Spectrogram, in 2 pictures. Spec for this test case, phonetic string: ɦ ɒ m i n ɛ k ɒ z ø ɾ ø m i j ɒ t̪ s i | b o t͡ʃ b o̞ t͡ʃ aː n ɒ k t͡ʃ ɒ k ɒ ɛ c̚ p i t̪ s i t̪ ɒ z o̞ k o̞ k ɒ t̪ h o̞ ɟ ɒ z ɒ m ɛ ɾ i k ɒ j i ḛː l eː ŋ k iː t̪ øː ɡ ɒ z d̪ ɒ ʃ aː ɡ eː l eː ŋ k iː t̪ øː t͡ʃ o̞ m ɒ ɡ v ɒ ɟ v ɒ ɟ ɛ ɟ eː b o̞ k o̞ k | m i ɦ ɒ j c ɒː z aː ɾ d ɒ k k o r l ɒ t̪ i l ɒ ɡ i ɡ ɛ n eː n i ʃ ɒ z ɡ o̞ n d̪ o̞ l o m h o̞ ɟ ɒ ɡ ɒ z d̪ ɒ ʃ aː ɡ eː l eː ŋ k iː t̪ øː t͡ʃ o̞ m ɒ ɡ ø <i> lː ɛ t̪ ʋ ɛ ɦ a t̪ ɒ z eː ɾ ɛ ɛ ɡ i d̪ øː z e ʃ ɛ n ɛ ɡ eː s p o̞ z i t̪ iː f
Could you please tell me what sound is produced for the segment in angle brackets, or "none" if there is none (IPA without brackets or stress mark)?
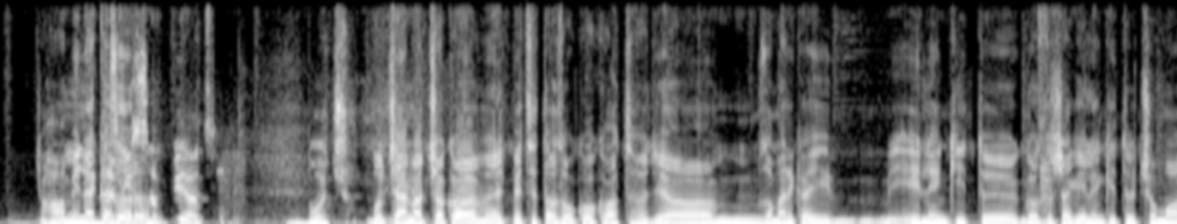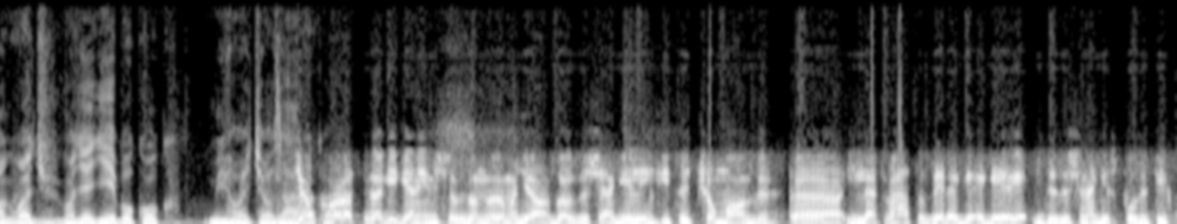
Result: i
